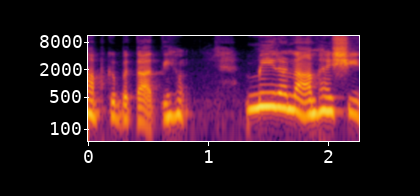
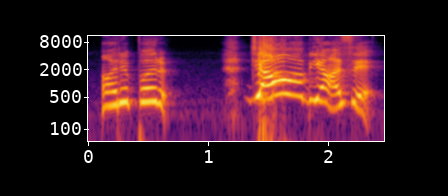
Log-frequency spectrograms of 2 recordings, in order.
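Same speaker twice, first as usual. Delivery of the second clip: much higher and louder, get out; furious shout; 9 semitones higher, 8 dB louder than usual. Acted. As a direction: yell her out of the room. Wife throws rival out. (चिल्लाकर बाहर निकालना)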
